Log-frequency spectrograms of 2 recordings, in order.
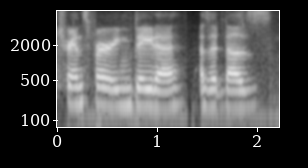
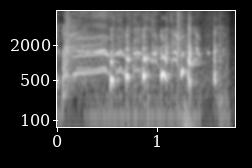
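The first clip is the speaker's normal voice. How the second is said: squealing burst of laughter; giggling fit, high; 6 dB louder than usual. Real, not acted. Breaks up laughing again.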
